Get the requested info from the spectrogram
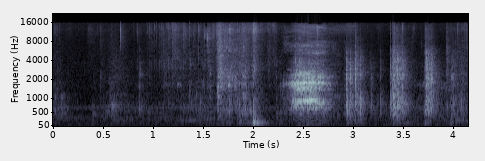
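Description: After a quiet second or so, a knock, then a loud breathy exhale of disgust from a man eating mung bean sprouts, followed by a few short handling noises from a plastic soda bottle.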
